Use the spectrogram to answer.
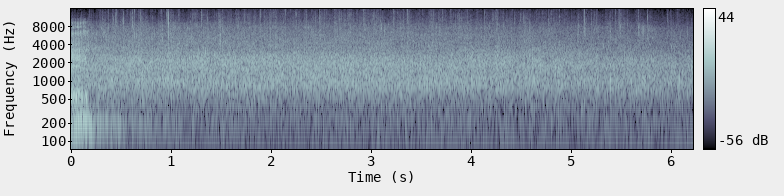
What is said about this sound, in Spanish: Si es para Cristo, denle un aplauso fuerte, fuerte, fuerte.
